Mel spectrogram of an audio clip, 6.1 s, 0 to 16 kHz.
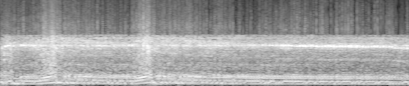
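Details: Triumph T150V triple, back together after top-end removal for oil leaks; started on the 2nd kick. Slightly lumpy idle, then clean pickup on two quick blips. Oil pressure ~70 psi revving, ~40 psi under 2000 rpm; no leaks; normal idle and revving.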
